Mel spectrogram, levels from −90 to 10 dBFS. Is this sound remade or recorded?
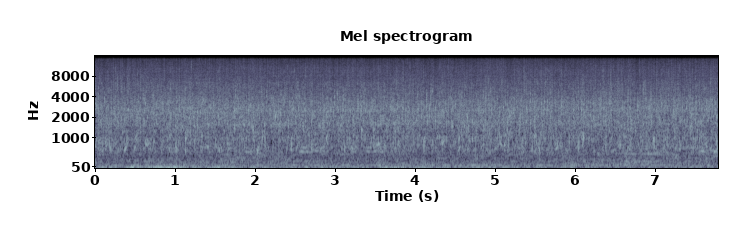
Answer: recorded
